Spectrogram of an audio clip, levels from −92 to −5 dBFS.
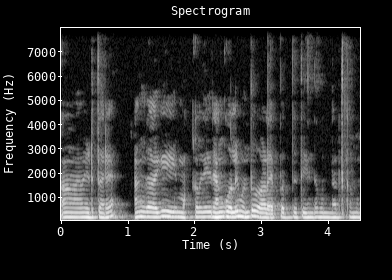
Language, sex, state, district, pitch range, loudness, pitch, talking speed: Kannada, female, Karnataka, Chamarajanagar, 185-200 Hz, -14 LUFS, 190 Hz, 135 wpm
